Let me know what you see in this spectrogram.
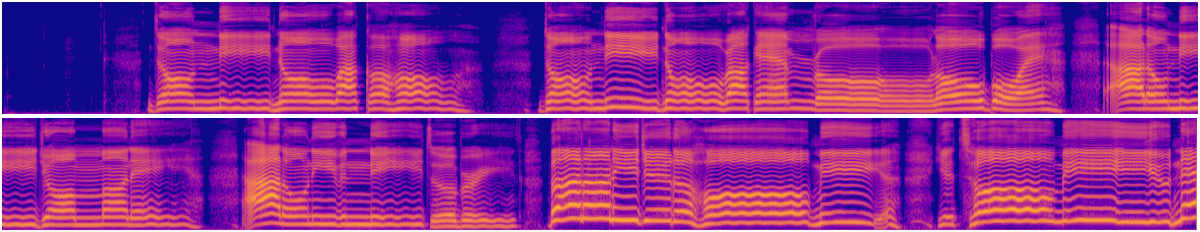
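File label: Vox Shoot CAD M179 Cardioid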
